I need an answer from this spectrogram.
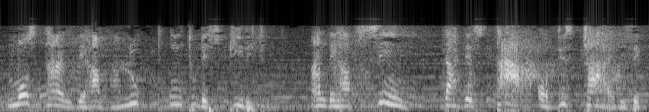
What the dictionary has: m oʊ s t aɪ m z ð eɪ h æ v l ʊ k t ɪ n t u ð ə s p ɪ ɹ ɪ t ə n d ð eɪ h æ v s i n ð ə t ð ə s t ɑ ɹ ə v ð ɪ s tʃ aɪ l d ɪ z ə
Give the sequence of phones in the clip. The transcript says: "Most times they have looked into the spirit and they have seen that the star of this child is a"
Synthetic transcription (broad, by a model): m oʊ s t aɪ m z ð eɪ h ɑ v l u k t ɪ n t u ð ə s p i ɹ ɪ t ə n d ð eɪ h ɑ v s i n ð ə t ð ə s t ɑ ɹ ə v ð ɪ s tʃ aɪ l d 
